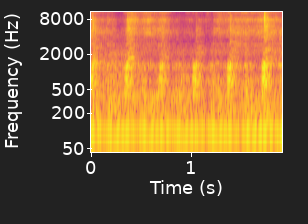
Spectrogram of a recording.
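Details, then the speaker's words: Antique Indola PVB 90 cm ceiling fan running: a steady low motor hum with a soft rhythmic scraping swish about three times a second from a dry bearing that still needs oiling; the metal body also vibrates. "you can hear the bearing I will get around to oiling it I just don't know when cuz I have to pull it apart"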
